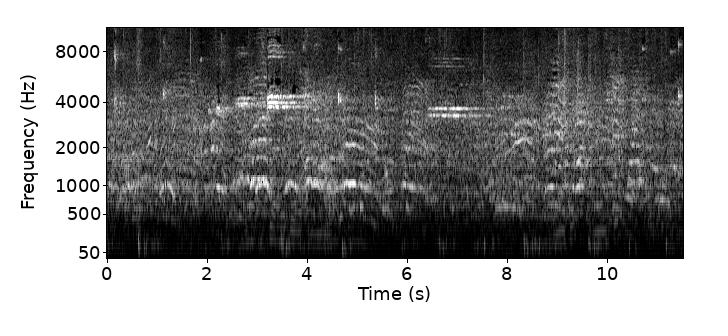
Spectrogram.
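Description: A volleyball is struck with hard thuds.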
